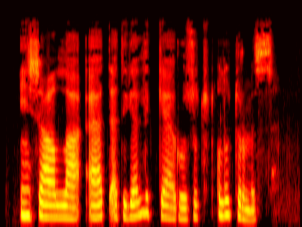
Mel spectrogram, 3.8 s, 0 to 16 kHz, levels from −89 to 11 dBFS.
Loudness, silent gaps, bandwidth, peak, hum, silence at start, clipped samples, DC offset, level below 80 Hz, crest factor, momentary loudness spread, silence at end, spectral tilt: -21 LUFS; none; 11 kHz; -2 dBFS; none; 0.25 s; under 0.1%; under 0.1%; -72 dBFS; 20 dB; 10 LU; 0.4 s; -4.5 dB/octave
